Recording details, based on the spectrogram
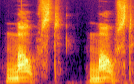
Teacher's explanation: this word ends with the st sound and these are voiceless consonants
